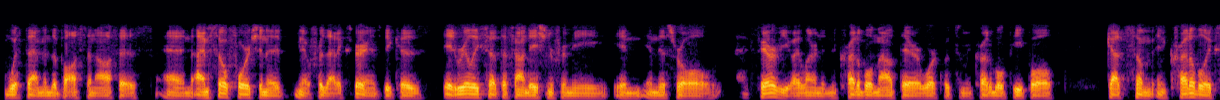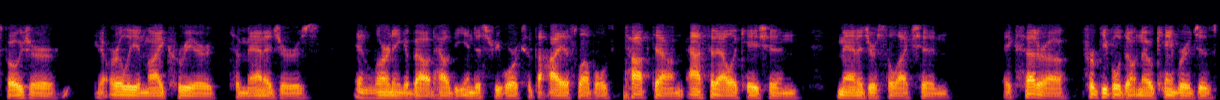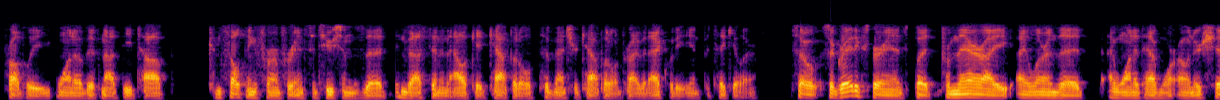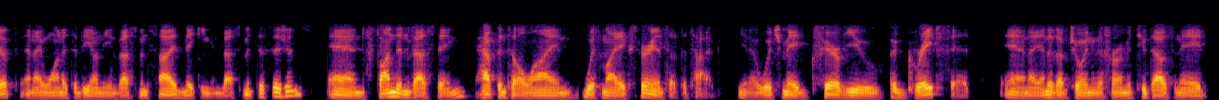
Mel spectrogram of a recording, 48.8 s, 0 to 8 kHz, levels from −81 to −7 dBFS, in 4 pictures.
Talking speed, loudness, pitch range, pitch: 200 wpm, -22 LUFS, 75-80 Hz, 75 Hz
